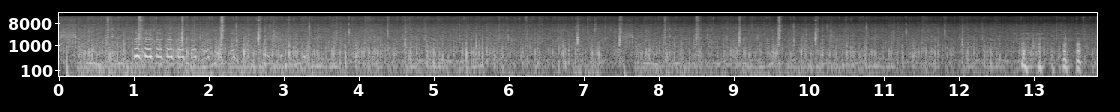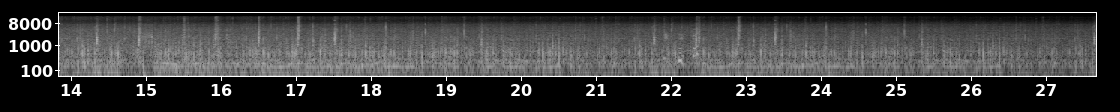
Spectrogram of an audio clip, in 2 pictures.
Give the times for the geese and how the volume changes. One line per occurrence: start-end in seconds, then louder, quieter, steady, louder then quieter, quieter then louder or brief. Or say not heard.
not heard.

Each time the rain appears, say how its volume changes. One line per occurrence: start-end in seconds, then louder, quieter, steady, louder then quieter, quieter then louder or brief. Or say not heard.
0.0-27.6 quieter.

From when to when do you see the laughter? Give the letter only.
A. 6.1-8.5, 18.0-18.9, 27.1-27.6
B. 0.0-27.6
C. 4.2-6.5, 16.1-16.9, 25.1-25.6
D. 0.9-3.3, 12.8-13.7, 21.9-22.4
D.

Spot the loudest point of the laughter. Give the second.
1 s.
